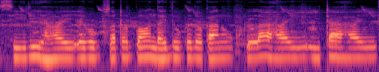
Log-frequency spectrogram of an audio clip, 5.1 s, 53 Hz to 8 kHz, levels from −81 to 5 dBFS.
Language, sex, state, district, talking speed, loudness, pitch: Bajjika, male, Bihar, Vaishali, 140 wpm, -18 LUFS, 145 Hz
